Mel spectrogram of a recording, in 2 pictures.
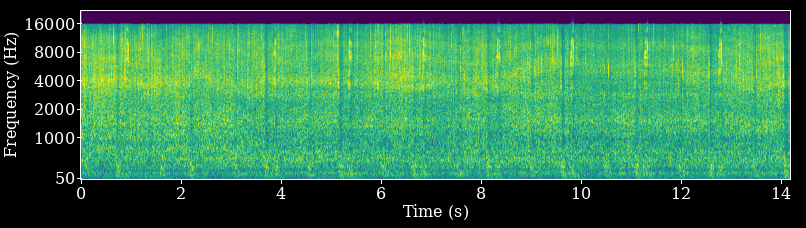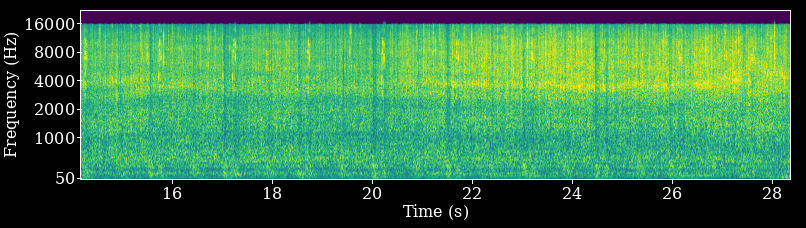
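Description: Heavy rain pouring down in a steady, dense downpour.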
